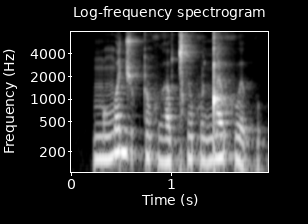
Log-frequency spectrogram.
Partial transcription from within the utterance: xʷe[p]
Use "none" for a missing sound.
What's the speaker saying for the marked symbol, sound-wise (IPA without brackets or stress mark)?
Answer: kʷ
